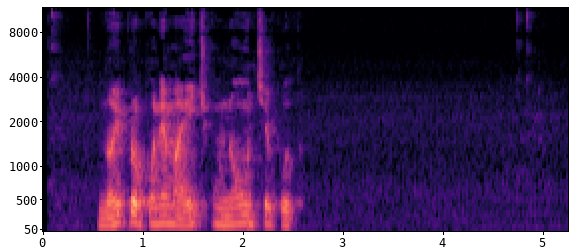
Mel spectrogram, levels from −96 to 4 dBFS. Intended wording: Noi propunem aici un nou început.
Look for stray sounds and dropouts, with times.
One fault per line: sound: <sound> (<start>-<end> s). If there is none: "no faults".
no faults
